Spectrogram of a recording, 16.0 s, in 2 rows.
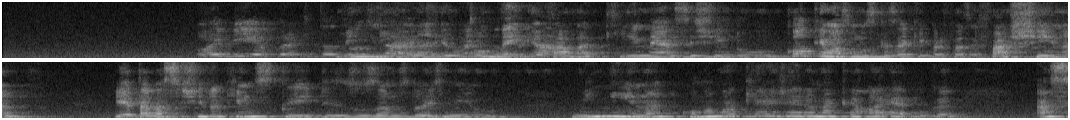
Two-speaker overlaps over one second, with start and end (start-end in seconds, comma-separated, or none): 2.5-4.3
